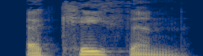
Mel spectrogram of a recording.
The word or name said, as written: ἐκειθεν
